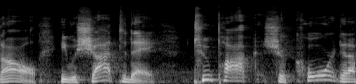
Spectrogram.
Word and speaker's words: Tupac Shakur: Tupac Shakur, did I pronounce that right?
